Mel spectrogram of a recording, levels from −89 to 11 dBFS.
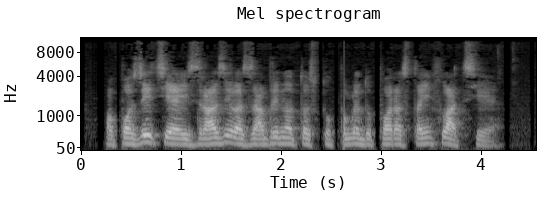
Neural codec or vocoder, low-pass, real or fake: vocoder, 48 kHz, 128 mel bands, Vocos; 10.8 kHz; fake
